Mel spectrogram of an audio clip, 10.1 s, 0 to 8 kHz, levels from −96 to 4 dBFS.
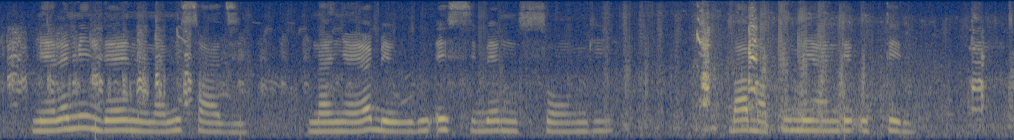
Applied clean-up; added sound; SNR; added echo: none; Fowl; 3 dB; none.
